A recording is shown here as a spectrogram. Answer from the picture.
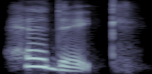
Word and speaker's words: headache: four participants participants and headache two syllables headache anything that's an ache will put the emphasis on the first part headache backache stomach ache toothache the important part is the body part failure it's two syllables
